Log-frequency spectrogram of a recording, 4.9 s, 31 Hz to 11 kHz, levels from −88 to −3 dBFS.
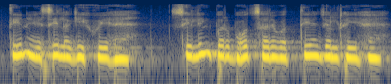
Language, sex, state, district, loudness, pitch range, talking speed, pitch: Hindi, male, Jharkhand, Ranchi, -11 LUFS, 195-230 Hz, 170 wpm, 210 Hz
